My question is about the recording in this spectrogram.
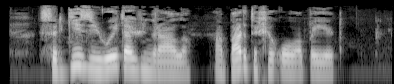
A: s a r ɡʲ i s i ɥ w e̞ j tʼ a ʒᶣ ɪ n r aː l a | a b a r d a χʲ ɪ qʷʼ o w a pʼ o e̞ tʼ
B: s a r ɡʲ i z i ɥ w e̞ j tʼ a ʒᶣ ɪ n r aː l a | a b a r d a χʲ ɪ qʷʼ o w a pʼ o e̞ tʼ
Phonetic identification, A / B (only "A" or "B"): B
